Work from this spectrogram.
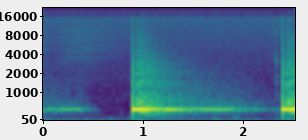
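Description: An iPad synthesizer tone sustains with a long reverberant tail, struck twice about one and a half seconds apart, each hit blooming then slowly fading.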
